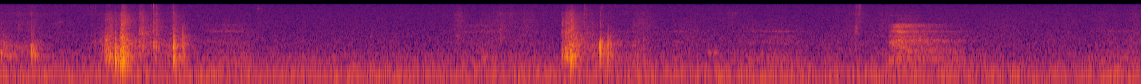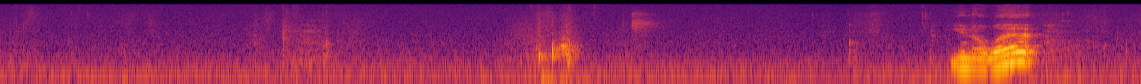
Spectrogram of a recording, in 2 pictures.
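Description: A young woman speaks calmly in short bursts, close by.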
